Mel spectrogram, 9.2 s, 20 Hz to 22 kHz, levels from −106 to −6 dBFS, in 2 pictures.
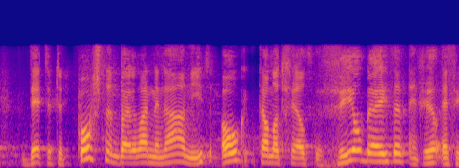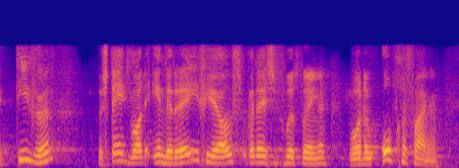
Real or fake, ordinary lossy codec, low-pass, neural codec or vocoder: fake; none; 7.2 kHz; codec, 16 kHz, 1 kbps, X-Codec, HuBERT features, trained on general audio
